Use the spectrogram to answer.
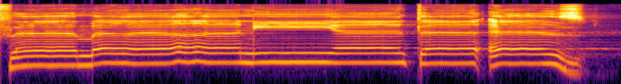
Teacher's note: Huruf waw boleh kita baca dengan panjang 2, 4 maupun 6 harokat.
